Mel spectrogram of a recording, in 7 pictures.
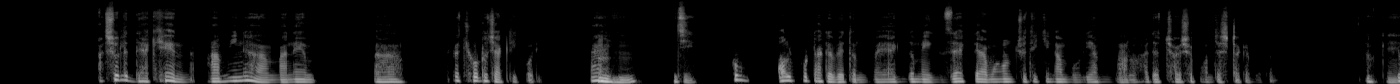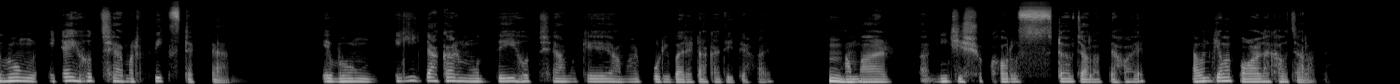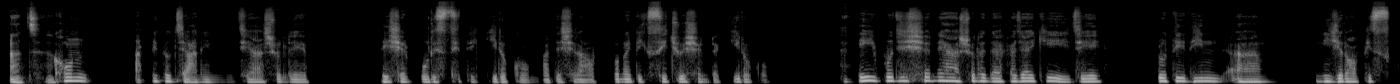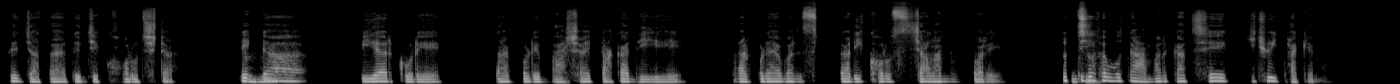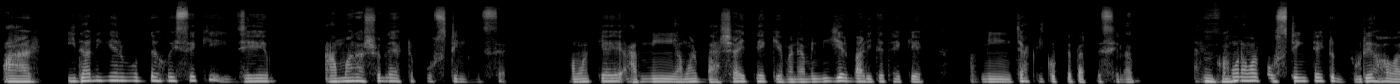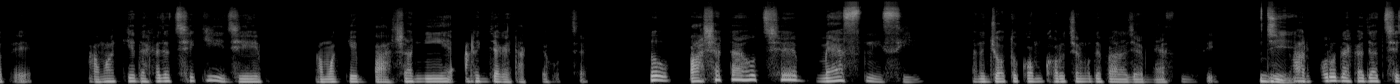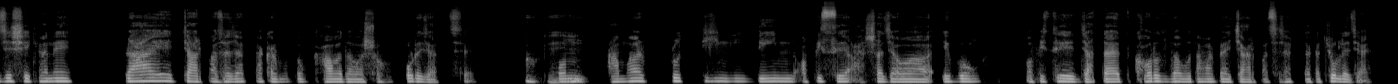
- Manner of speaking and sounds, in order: other background noise; tapping; "প্রতি" said as "প্রতিনি"
- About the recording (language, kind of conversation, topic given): Bengali, advice, বাড়তি জীবনযাত্রার খরচে আপনার আর্থিক দুশ্চিন্তা কতটা বেড়েছে?
- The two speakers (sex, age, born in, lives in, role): male, 30-34, Bangladesh, Bangladesh, user; male, 30-34, Bangladesh, Germany, advisor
